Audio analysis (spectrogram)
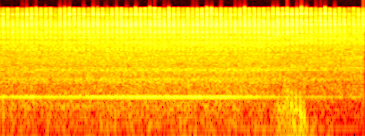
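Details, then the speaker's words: Running PC after the CPU lost power while parts were pulled with the machine on: it shut down but the fans race at full speed, a steady rushing blow with a thin whine; smell of burnt plastic. "Se sammu, mut tuulettimet menee ihan vittu apeshit."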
